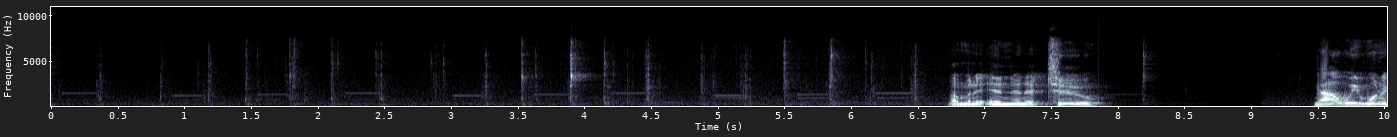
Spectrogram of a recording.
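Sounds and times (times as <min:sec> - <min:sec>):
keypad key clicks: 0:00.0 - 0:06.6
touch-tone keypad beeps: 0:00.0 - 0:06.6, 0:07.9 - 0:08.4.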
